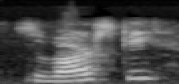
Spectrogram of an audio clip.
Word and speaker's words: Swarovski: Swarovski.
